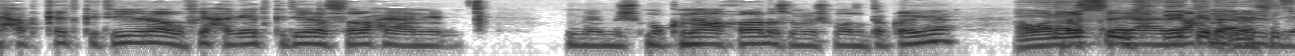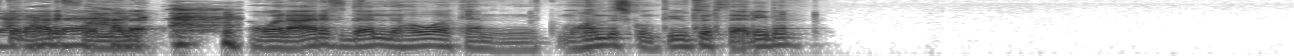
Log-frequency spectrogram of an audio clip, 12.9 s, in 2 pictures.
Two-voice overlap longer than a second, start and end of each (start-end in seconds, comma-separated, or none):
5.3-7.3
